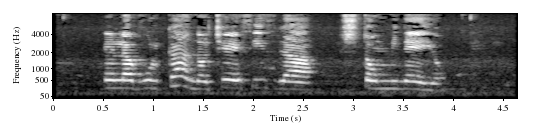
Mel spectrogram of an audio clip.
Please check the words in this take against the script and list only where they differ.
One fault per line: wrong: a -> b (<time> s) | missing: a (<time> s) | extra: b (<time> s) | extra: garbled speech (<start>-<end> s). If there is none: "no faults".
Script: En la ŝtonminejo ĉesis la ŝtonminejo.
wrong: ŝtonminejo -> vulkano (0.8 s)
